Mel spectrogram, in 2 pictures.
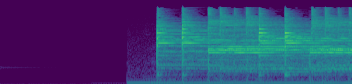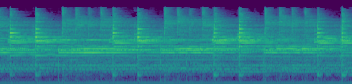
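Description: Silence, then about a second and a half in a rock band's drum kit comes in, hi-hat and cymbals keeping a steady beat of about two hits a second. A sustained high ringing tone runs over it from about two seconds in.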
